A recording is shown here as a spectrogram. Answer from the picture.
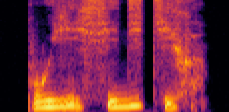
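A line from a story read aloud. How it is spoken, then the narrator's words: Barely audible hiss. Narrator (Russian): едва слышно прошипела Лола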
